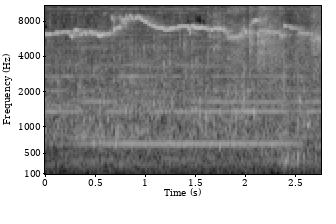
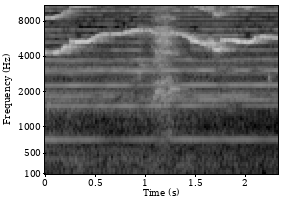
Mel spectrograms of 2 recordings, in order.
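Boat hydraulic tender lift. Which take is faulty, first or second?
second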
